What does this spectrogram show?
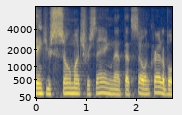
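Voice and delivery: acted crying, speaking through tears. Retelling what a woman in a video said to thank someone, imitating someone crying. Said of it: "She starts crying".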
